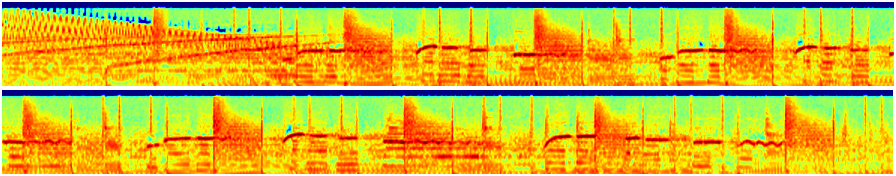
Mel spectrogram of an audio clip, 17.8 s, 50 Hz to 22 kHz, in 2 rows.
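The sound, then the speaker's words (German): The title theme of an early-1980s radio drama series is whistled as a bright, bouncy melody over rhythmic music with regular sharp beats. It opens with a rising sweep and continues loud and steady. “Das ist sie, die Titelsequenz der Anfang der 80er Jahre erschienenen Hörspielreihe Die Funkfüchse.”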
